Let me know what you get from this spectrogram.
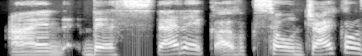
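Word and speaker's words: Jiko: There's a restaurant called Jaiko. I believe I'm saying that right. Yes. It's J-I-K-O.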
